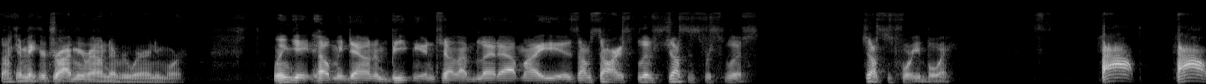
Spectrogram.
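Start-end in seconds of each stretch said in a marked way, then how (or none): 11.0-12.1 put-on little robot voice, higher and louder. Yelling for help like the little robot: Abe's Oddworld robot voice. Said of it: "That was Abe's Oddworld".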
